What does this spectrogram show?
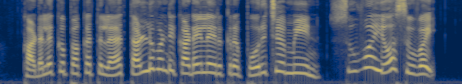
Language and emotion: Tamil, happy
